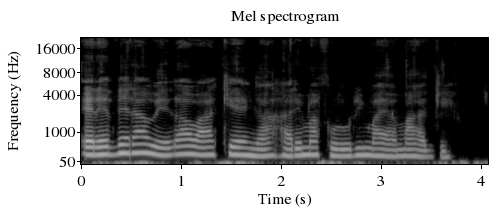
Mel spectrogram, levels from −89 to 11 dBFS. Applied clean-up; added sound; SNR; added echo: neural mask model Resemble Enhance denoiser.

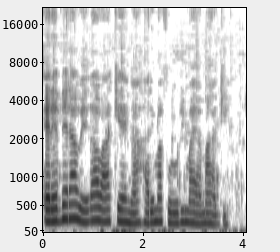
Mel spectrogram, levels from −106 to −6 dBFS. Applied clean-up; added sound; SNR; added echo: classical method Wiener filter.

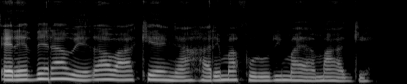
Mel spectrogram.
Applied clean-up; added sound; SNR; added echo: none; none; none; none.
